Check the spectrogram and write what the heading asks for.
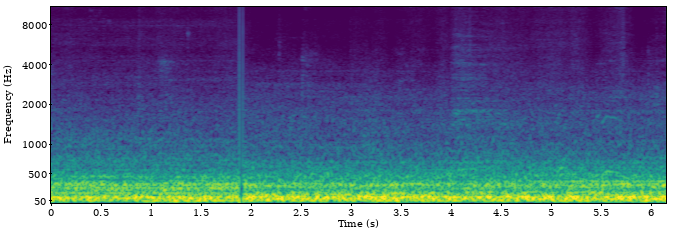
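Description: Steady low engine and tyre rumble inside a moving car's cabin, with a short click about two seconds in.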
